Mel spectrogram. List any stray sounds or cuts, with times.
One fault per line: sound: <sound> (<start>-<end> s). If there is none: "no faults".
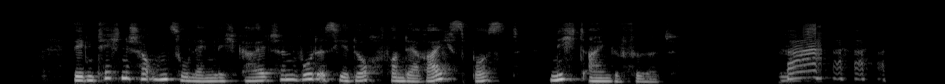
sound: laugh (7.8-8.9 s)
